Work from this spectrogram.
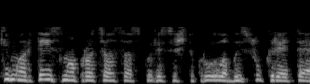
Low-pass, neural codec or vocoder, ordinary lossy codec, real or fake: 7.2 kHz; none; MP3, 24 kbps; real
